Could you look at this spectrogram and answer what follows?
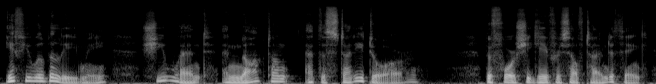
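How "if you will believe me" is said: ordinary delivery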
